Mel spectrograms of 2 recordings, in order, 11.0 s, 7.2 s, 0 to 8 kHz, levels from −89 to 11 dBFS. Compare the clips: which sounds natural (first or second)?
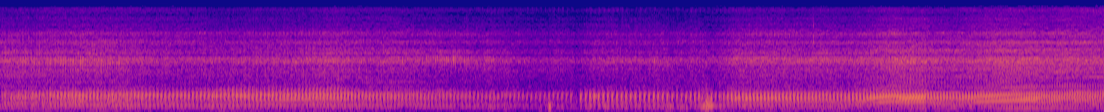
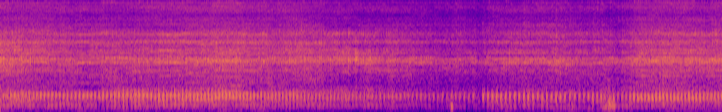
first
